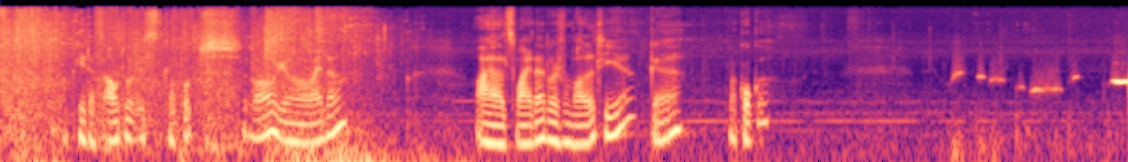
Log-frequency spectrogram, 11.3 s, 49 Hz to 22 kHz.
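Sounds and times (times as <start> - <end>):
speech: 0.8 - 3.6, 4.8 - 7.8
person whistling a tune while walking through a dark forest: 9.5 - 11.2.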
